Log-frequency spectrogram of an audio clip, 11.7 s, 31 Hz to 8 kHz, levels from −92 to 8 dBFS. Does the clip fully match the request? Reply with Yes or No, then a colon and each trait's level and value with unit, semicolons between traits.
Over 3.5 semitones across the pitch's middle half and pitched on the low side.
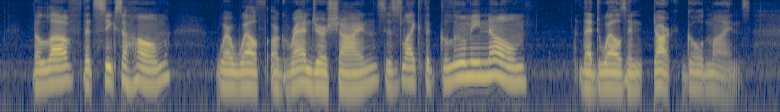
Yes: average, 4.4 semitones; low, 125 Hz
